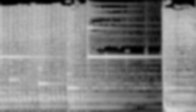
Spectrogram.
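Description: Intro jingle of quick bell-like notes; about a second in the notes stop and a single high ding rings on, fading away.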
